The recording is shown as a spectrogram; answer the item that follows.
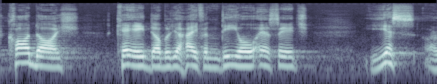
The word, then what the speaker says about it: Qedosh: Deutsche k-a-w though it's not spelled that way it's spelled q-e-d-o-s-h like but it's kadosh k-a-w hyphen d-o-s-h yes or like y-i-s-r-a-e-l or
